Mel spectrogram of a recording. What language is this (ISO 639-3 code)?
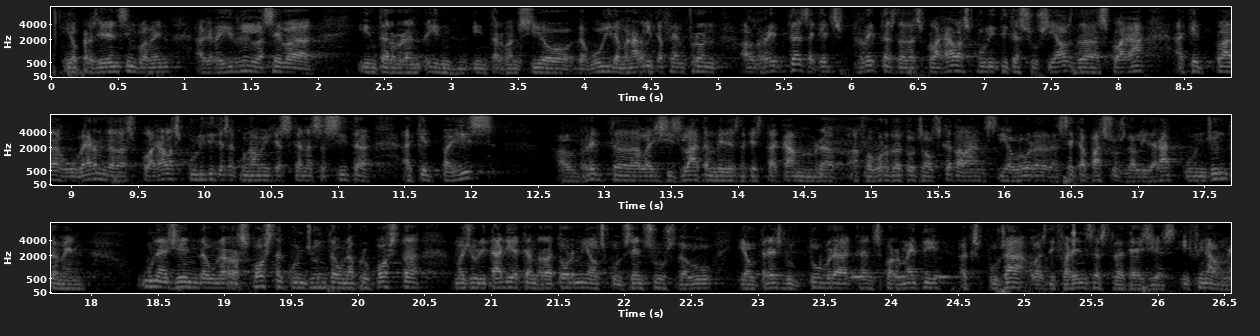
cat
